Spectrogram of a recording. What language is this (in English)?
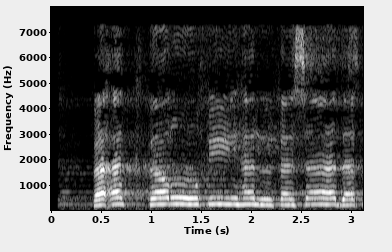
Arabic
